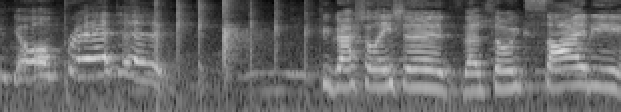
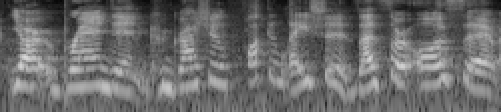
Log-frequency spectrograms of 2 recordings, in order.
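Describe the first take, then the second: First: Much higher, loud, slow, near-crying cheer; second take, bigger and more squealed; squealing congratulations. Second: High, loud, drawn-out cheer for a friend; first excited take, loud and slow; excited congratulations. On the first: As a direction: gush over the friend's news. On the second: First reading of congratulations in chat. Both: Real, not acted.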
